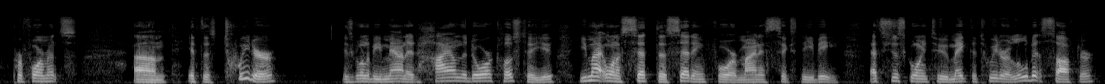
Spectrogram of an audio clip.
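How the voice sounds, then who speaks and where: A man with a medium-pitched voice gives an instructional product demonstration. He explains each point step by step in the way of a trainer showing how something works. The recording is dry, with very little room sound. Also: no room sound.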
